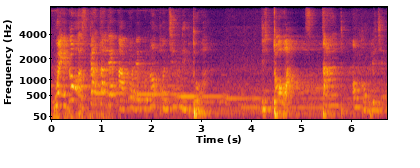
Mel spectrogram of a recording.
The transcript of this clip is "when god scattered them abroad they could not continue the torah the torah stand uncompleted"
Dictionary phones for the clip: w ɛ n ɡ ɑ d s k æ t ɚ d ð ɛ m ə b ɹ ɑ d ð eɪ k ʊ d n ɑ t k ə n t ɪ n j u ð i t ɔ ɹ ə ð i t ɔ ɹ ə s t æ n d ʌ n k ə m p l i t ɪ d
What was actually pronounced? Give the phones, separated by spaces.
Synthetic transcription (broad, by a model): w ɛ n ɡ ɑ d s k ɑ t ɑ d ɛ m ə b ɑ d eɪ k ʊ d n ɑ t k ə n t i n j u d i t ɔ ə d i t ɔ w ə s t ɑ n d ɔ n k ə m p l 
